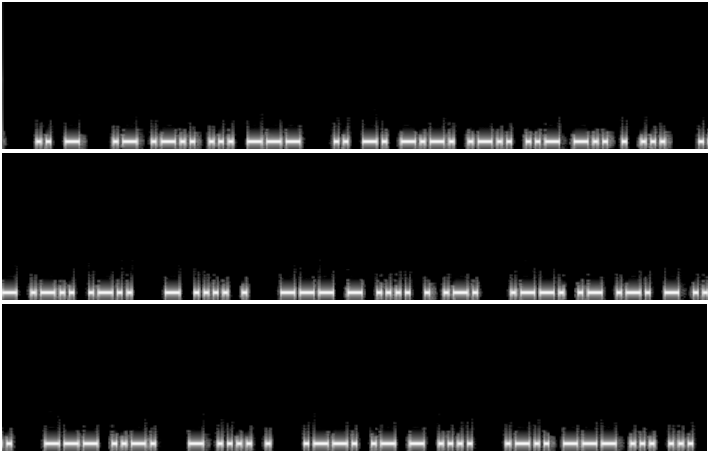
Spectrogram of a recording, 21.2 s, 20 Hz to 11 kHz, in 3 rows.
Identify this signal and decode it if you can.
Morse code, heard as a keyed tone, about 25 wpm, 600 Hz. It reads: IT ALSO INCLUDES ALL THE OTHER PARTS OF THE PATH LOSS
